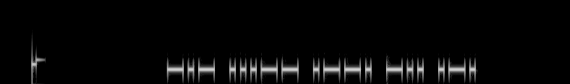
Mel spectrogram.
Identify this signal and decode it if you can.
Morse code, heard as a keyed tone, about 22 wpm, 700 Hz. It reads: K3PDR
